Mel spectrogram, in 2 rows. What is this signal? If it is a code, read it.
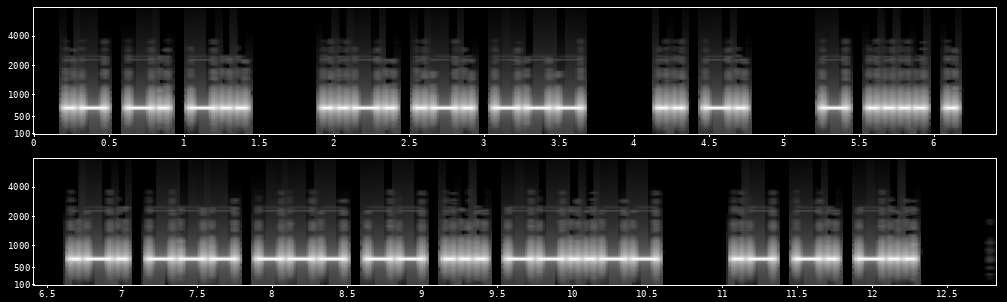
Morse code, heard as a keyed tone, about 23 wpm, 700 Hz. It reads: AND FRO IN THE ROOMS, AND
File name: Book One / 14-Chapter 14 - 23 WPM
